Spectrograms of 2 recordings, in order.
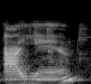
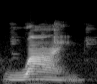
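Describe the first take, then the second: First: It is said as two separate full words. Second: It is said as one short contracted word.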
